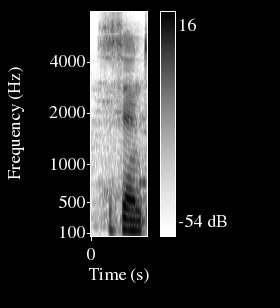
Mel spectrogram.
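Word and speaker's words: scent: रहेगा एस सीई एनटी सेंट सेंट नहीं पढ़ेंगे सी साइलेंट रहेगा और य एस ई एन टी ही पढ़ेंगे सेंट पढ़ेंगे ठीक है फिर साइंस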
